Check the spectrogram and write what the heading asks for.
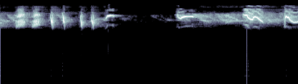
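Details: Mountain white-eye lure song for training young birds, beginning with a quick series of about seven clipped high chirps, a short pause, then a slurred whistled warble.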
